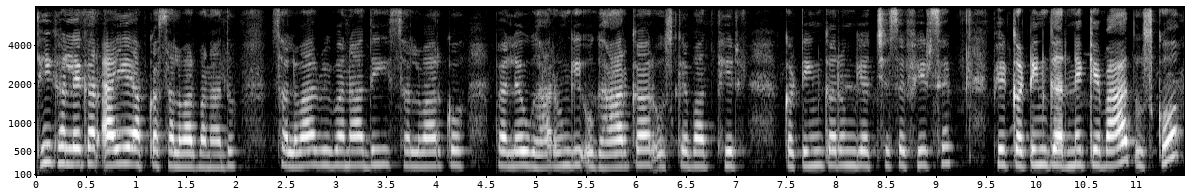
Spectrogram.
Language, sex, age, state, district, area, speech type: Hindi, female, 18-30, Uttar Pradesh, Ghazipur, urban, spontaneous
